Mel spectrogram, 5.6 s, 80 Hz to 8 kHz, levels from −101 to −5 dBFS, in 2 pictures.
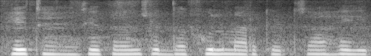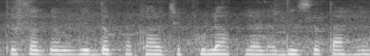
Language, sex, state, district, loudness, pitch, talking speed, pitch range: Marathi, female, Maharashtra, Chandrapur, -20 LUFS, 205 Hz, 170 wpm, 200-210 Hz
